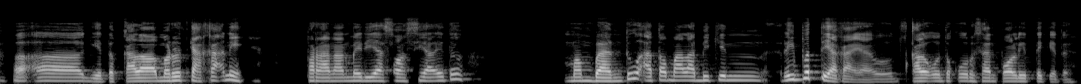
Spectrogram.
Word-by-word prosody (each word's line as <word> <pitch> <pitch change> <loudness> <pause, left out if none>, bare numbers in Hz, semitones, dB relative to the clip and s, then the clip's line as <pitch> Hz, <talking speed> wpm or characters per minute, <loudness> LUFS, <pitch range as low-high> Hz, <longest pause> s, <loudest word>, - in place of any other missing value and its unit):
heeh, 165 - 0 0.2
gitu. 140 0 -3
Kalau 155 +1 +5
menurut 175 +3 +3
Kakak 180 +5 0
nih, 195 -5 +2 0.7
peranan 160 -1 +1
media 170 0 +1
sosial 165 0 -2
itu 235 +6 -4 1.0
membantu, 165 - +2
atau 180 +2 +1
malah 185 -1 +1
bikin 195 0 -2 0.2
ribet 225 +8 +4
ya, - - +6
Kak, 130 - -3
ya 110 -1 -6
u 120 +1 -11 0.2
kalau 150 0 +3
untuk 155 0 -7
urusan 155 -1 -3
politik 145 -1 -1
itu? 115 -3 -12
165 Hz, 135 wpm, -22 LUFS, 150-185 Hz, 1.0 s, ya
